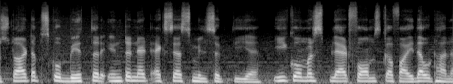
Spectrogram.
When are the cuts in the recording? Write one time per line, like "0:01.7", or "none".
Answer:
0:02.6

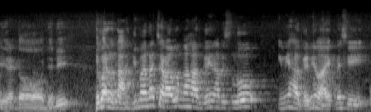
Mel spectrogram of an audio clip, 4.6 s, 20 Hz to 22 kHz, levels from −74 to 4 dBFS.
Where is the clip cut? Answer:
0:01.0

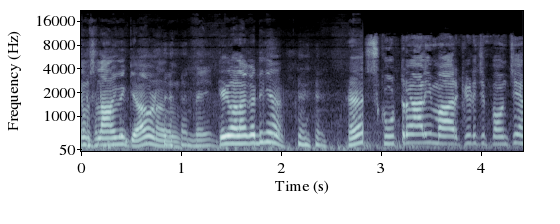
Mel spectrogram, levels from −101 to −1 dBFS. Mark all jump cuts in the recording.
0:02.8

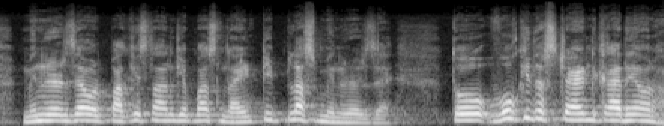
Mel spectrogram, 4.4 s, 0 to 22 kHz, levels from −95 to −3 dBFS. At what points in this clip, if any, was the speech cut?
none

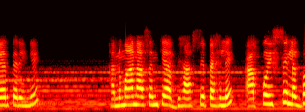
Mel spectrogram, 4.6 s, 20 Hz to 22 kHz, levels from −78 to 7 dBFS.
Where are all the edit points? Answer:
0:03.7

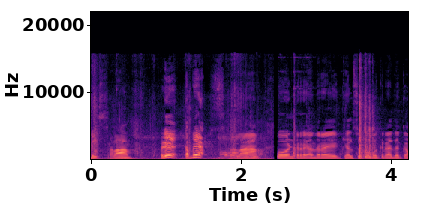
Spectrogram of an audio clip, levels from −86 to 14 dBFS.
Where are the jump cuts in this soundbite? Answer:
0:02.5

